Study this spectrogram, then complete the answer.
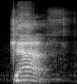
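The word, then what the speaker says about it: ق: calf calf so calf this letter is pronounced by raising the middle part of your tongue against the respective part of the of the palette right opposite of it so the middle of the tongue goes up and touches the right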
